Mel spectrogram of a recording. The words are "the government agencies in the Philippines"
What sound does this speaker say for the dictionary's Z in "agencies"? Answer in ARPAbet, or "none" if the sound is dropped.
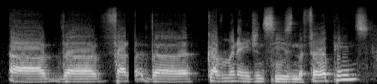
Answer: Z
